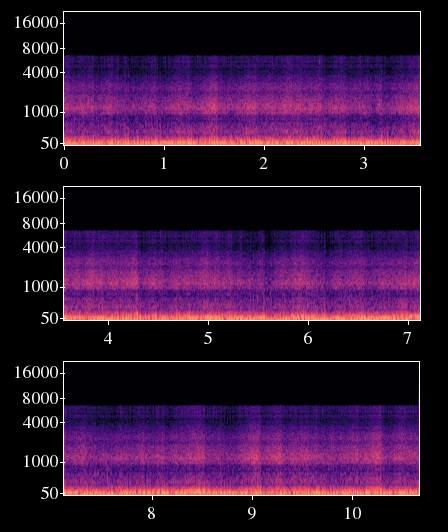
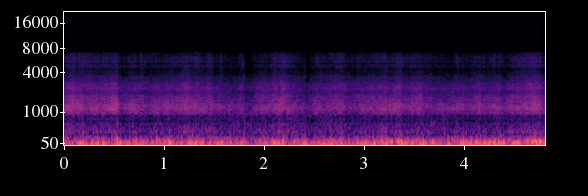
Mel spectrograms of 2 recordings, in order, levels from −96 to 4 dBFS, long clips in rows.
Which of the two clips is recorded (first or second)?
first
